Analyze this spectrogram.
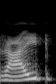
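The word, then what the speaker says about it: write: जैसे कि यहां पर राइट पढ़ेंगे। डब्ल्यू को नहीं पढ़ रहा।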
